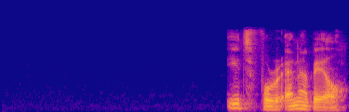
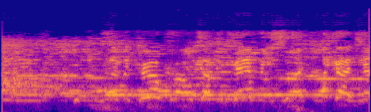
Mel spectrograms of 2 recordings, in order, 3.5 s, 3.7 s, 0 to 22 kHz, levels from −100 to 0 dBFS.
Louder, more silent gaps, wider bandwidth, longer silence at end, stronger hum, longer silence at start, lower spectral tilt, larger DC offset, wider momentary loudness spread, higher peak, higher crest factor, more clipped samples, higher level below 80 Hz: about the same, -21 LUFS vs -21 LUFS; neither; about the same, 8 kHz vs 7.6 kHz; about the same, 0.05 s vs 0 s; neither; first, 2.3 s vs 0 s; first, -6 dB/octave vs 1 dB/octave; neither; second, 6 LU vs 10 LU; about the same, -4 dBFS vs -6 dBFS; about the same, 20 dB vs 18 dB; neither; first, -62 dBFS vs -78 dBFS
